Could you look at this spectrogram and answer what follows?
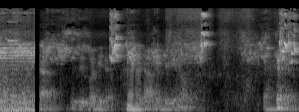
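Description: Lovebirds in an aviary colony chirp and tweet in short bright bursts, with someone talking steadily over them for most of the stretch.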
